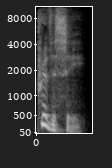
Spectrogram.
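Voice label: "privacy", British English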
